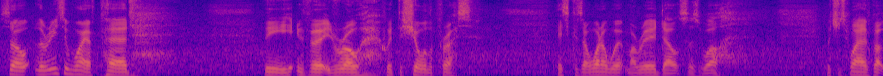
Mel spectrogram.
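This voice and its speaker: There is noticeable background noise. A man talks over it at a fairly quick pace. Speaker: fitness trainer. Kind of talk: workout tutorial. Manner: loud.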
